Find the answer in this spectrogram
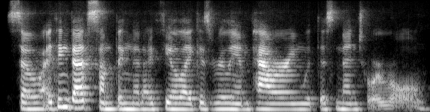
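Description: A woman's voice: lowish voice, level tone, fairly quick, a bit bright. An American woman answering interview questions in an earnest, chatty, conversational way, thinking aloud as she goes. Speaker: interview guest, nonprofit coordinator and mentor.

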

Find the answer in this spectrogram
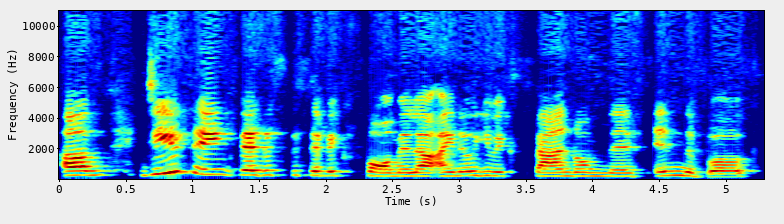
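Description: A woman's voice: a little high, normal speed, lo-fi sound. A woman interviewing a guest, reflecting back the guest's points before asking a question. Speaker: interviewer, host.

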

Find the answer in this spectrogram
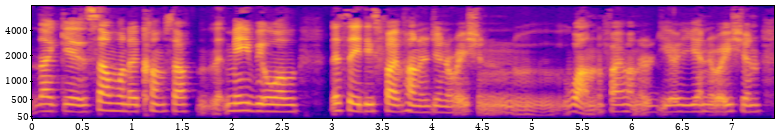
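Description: A woman's voice: fairly low pitch, unhurried, creaky. A woman from Sweden with a Swedish accent in casual conversation, speaking hesitantly with many restarts and fillers.

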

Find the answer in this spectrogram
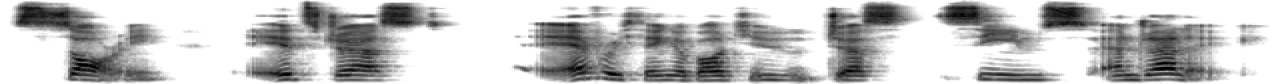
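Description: Woman reading as an awkward, wry, lower-voiced man. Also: steady tone, darkish tone. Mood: awkward, apologetic. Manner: halting, blunt, awkward. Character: awkward, self-conscious florist man, wry and apologetic. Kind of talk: audiobook character dialogue.

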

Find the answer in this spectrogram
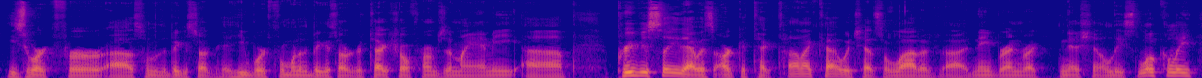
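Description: A man's voice: deep voice, animated, quick pace, darkish tone, no room sound, studio quality. A man hosting an interview podcast in a casual, chatty, informal way with emphatic delivery. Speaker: podcast host.

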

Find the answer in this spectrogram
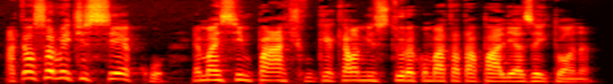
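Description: High-voiced Brazilian man mocking theatrically. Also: very animated, quick pace. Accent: Brazilian Portuguese. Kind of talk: comic spoken monologue.

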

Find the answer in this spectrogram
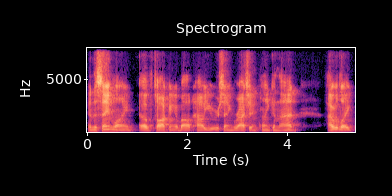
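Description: A man with a fairly low voice chats casually as a podcast co-host. He is effusive and slangy, often restating a phrase to drive it home. The recording is a little dull and lo-fi. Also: darkish tone. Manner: effusive, slangy, repeats himself for emphasis. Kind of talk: casual chat about video games and movies.

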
